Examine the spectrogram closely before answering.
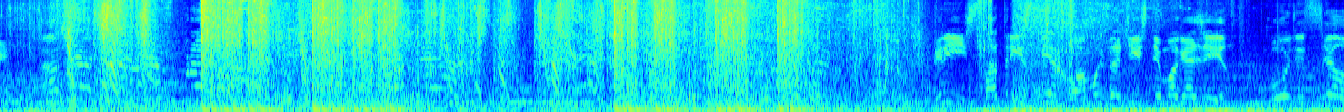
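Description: Automatic rifles fire in loud rapid bursts.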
